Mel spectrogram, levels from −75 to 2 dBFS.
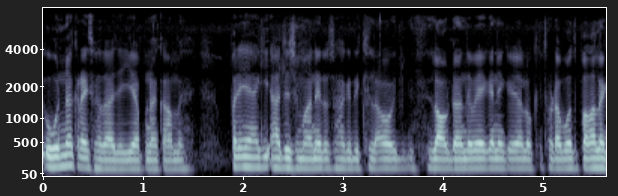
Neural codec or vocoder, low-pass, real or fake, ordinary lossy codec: none; 7.2 kHz; real; none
